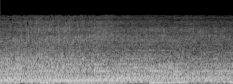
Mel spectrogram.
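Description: An old Chevrolet sedan driving past on a dirt road: its engine and tyres swell up and then ease off as it goes by, with background music continuing underneath.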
